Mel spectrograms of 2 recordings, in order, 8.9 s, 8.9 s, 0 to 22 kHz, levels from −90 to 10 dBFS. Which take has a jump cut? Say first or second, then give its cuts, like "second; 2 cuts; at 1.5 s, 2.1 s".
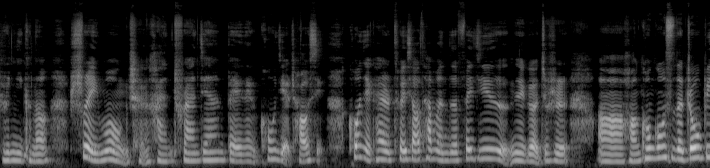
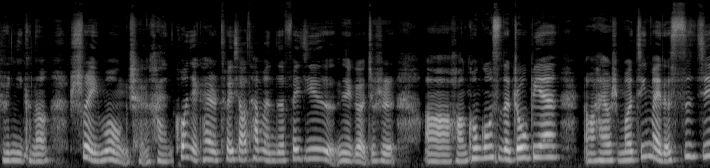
second; 1 cut; at 2.2 s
